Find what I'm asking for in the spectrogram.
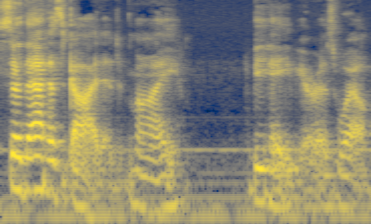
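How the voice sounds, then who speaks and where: A woman speaks with music playing in the background. Room echo is audible. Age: 70s. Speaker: retired grandmother being interviewed. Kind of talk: casual interview. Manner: hesitant with repeated words.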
